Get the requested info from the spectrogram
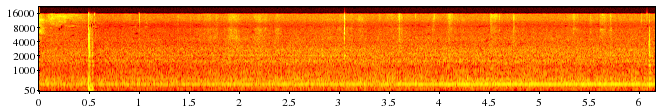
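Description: Steady mechanical hum of a running room appliance such as a fan, with one pitched tone held throughout, and a single sharp click about half a second in.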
